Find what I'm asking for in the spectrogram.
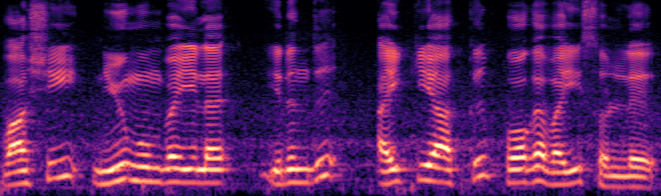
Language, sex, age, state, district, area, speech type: Tamil, male, 45-60, Tamil Nadu, Cuddalore, rural, read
